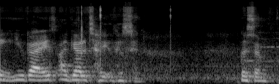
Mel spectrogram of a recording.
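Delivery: ordinary talk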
